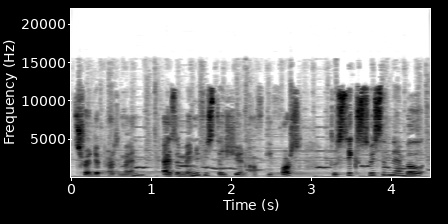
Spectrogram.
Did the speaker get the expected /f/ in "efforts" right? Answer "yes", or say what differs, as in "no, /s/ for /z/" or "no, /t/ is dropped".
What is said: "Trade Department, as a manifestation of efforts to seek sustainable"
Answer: no, /p/ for /f/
